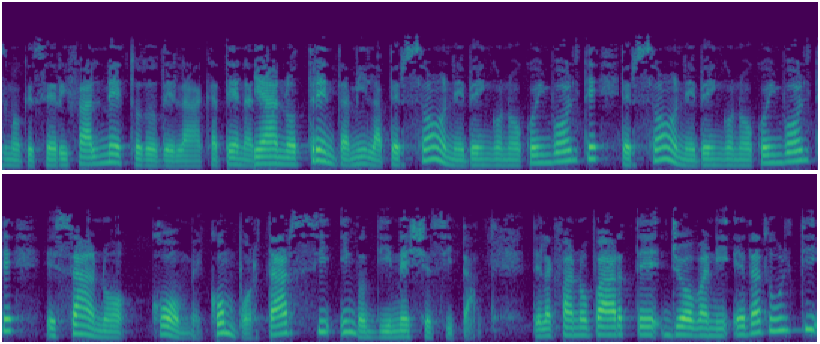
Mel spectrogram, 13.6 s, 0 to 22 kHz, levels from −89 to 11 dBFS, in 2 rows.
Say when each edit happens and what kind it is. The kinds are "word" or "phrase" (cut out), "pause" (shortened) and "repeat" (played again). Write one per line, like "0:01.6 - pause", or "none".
0:02.1 - phrase
0:05.1 - repeat
0:09.8 - word
0:11.4 - word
